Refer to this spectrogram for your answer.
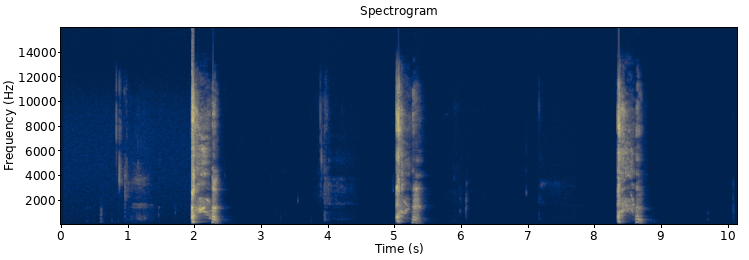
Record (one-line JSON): {"three_cough_length": "10.2 s", "three_cough_amplitude": 32768, "three_cough_signal_mean_std_ratio": 0.18, "survey_phase": "beta (2021-08-13 to 2022-03-07)", "age": "65+", "gender": "Male", "wearing_mask": "No", "symptom_cough_any": true, "symptom_runny_or_blocked_nose": true, "symptom_fatigue": true, "symptom_headache": true, "symptom_onset": "13 days", "smoker_status": "Ex-smoker", "respiratory_condition_asthma": false, "respiratory_condition_other": false, "recruitment_source": "REACT", "submission_delay": "1 day", "covid_test_result": "Negative", "covid_test_method": "RT-qPCR", "influenza_a_test_result": "Unknown/Void", "influenza_b_test_result": "Unknown/Void"}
